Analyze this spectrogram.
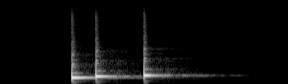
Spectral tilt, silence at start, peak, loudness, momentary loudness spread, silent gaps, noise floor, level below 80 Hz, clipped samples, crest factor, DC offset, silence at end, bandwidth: -6.5 dB/octave; 0.7 s; -2 dBFS; -17 LUFS; 9 LU; none; -78 dBFS; -62 dBFS; under 0.1%; 18 dB; under 0.1%; 1.2 s; 11.5 kHz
